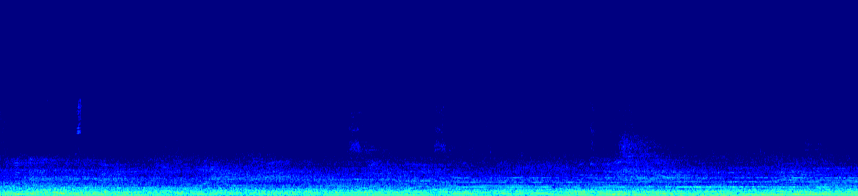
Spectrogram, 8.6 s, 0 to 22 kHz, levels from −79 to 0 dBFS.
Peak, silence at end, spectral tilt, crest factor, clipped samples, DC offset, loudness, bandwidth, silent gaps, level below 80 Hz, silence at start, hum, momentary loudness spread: -28 dBFS; 0 s; -7 dB/octave; 14 dB; under 0.1%; under 0.1%; -42 LUFS; 11.5 kHz; none; -58 dBFS; 0 s; none; 3 LU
